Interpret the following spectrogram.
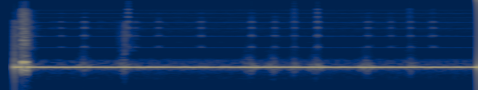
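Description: Loud, steady test-tone beep of the kind played over television colour bars, cutting in abruptly and held at one unchanging pitch.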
